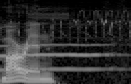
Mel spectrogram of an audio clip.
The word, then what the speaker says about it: Marin: It's Marin. That's how you say it.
